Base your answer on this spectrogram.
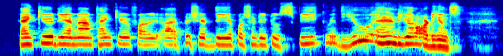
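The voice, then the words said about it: Pakistani accent. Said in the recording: “From my accent, you probably can figure out I'm originally from Pakistan”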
